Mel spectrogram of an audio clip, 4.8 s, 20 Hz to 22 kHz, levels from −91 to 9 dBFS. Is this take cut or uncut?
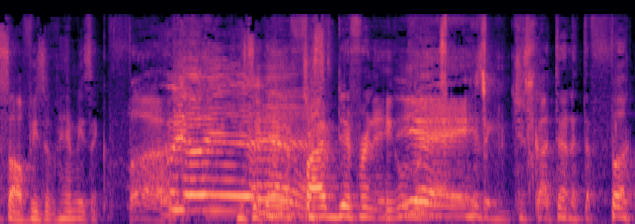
uncut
